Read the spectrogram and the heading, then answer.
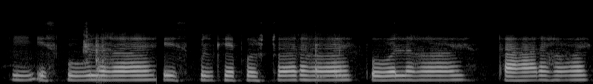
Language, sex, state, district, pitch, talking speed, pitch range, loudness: Magahi, female, Bihar, Samastipur, 205 Hz, 110 wpm, 200-210 Hz, -30 LUFS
